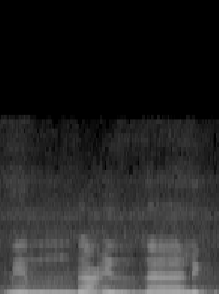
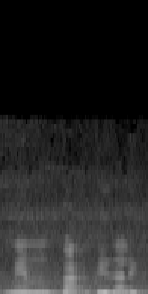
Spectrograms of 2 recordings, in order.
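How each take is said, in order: First: The d sound merges into the next sound. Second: The d sound is pronounced separately.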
